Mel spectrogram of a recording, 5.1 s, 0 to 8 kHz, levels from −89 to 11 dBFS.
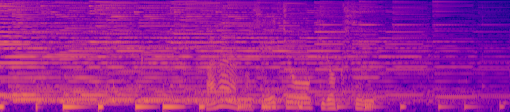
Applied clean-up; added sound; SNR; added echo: none; Harp; -1 dB; none.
